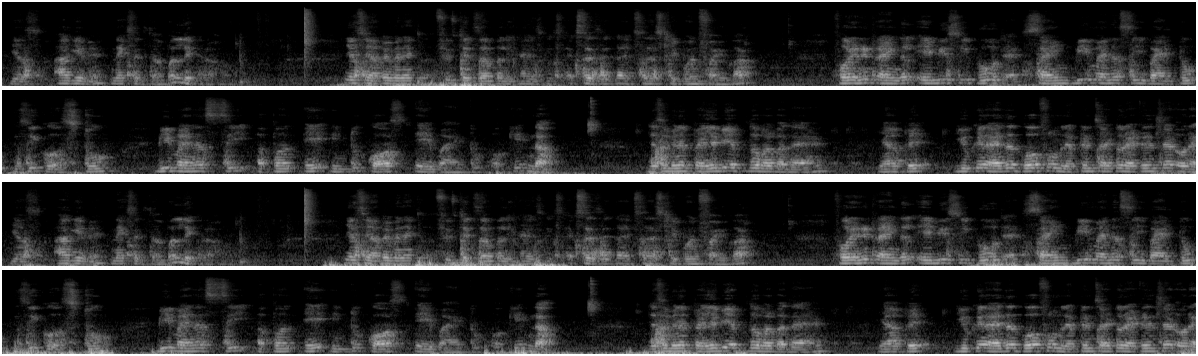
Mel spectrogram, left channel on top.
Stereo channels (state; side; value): normal; both; correlation 0.48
